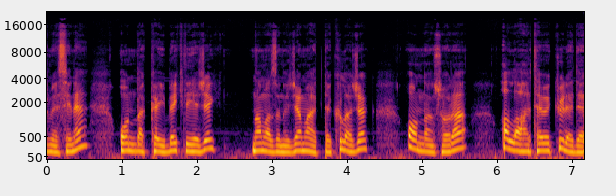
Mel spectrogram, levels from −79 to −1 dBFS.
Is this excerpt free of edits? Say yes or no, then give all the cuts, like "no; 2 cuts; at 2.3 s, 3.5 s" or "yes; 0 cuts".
yes; 0 cuts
